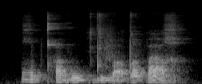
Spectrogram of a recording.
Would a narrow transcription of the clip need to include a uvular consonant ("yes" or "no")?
yes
